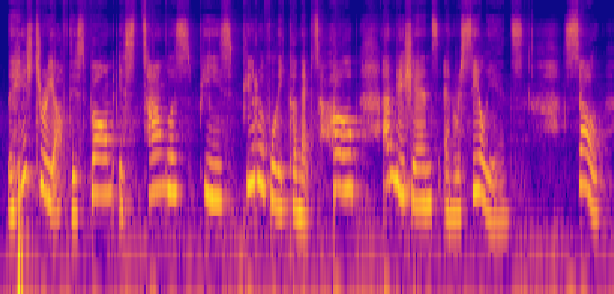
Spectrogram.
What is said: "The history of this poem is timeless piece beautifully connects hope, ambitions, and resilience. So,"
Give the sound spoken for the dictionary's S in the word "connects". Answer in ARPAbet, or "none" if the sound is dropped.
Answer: none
